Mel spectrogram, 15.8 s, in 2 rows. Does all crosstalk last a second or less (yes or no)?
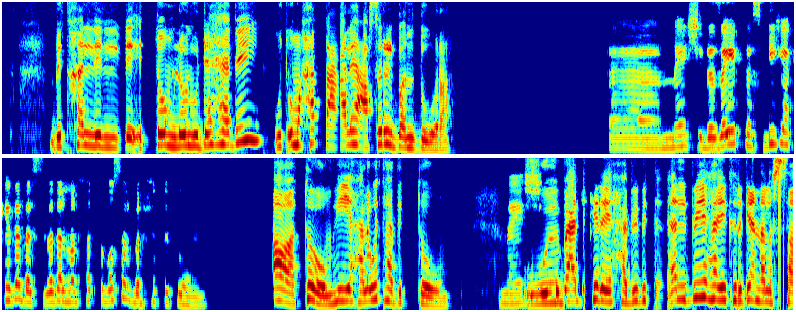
yes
